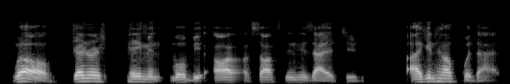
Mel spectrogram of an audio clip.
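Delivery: plain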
